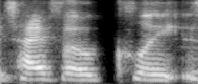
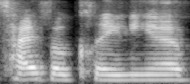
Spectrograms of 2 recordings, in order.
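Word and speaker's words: Typhochlaena: Typhoclina. See, I don't say my words out loud, so in my head it was Typhoclania, but it's Typhoclina. Type.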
